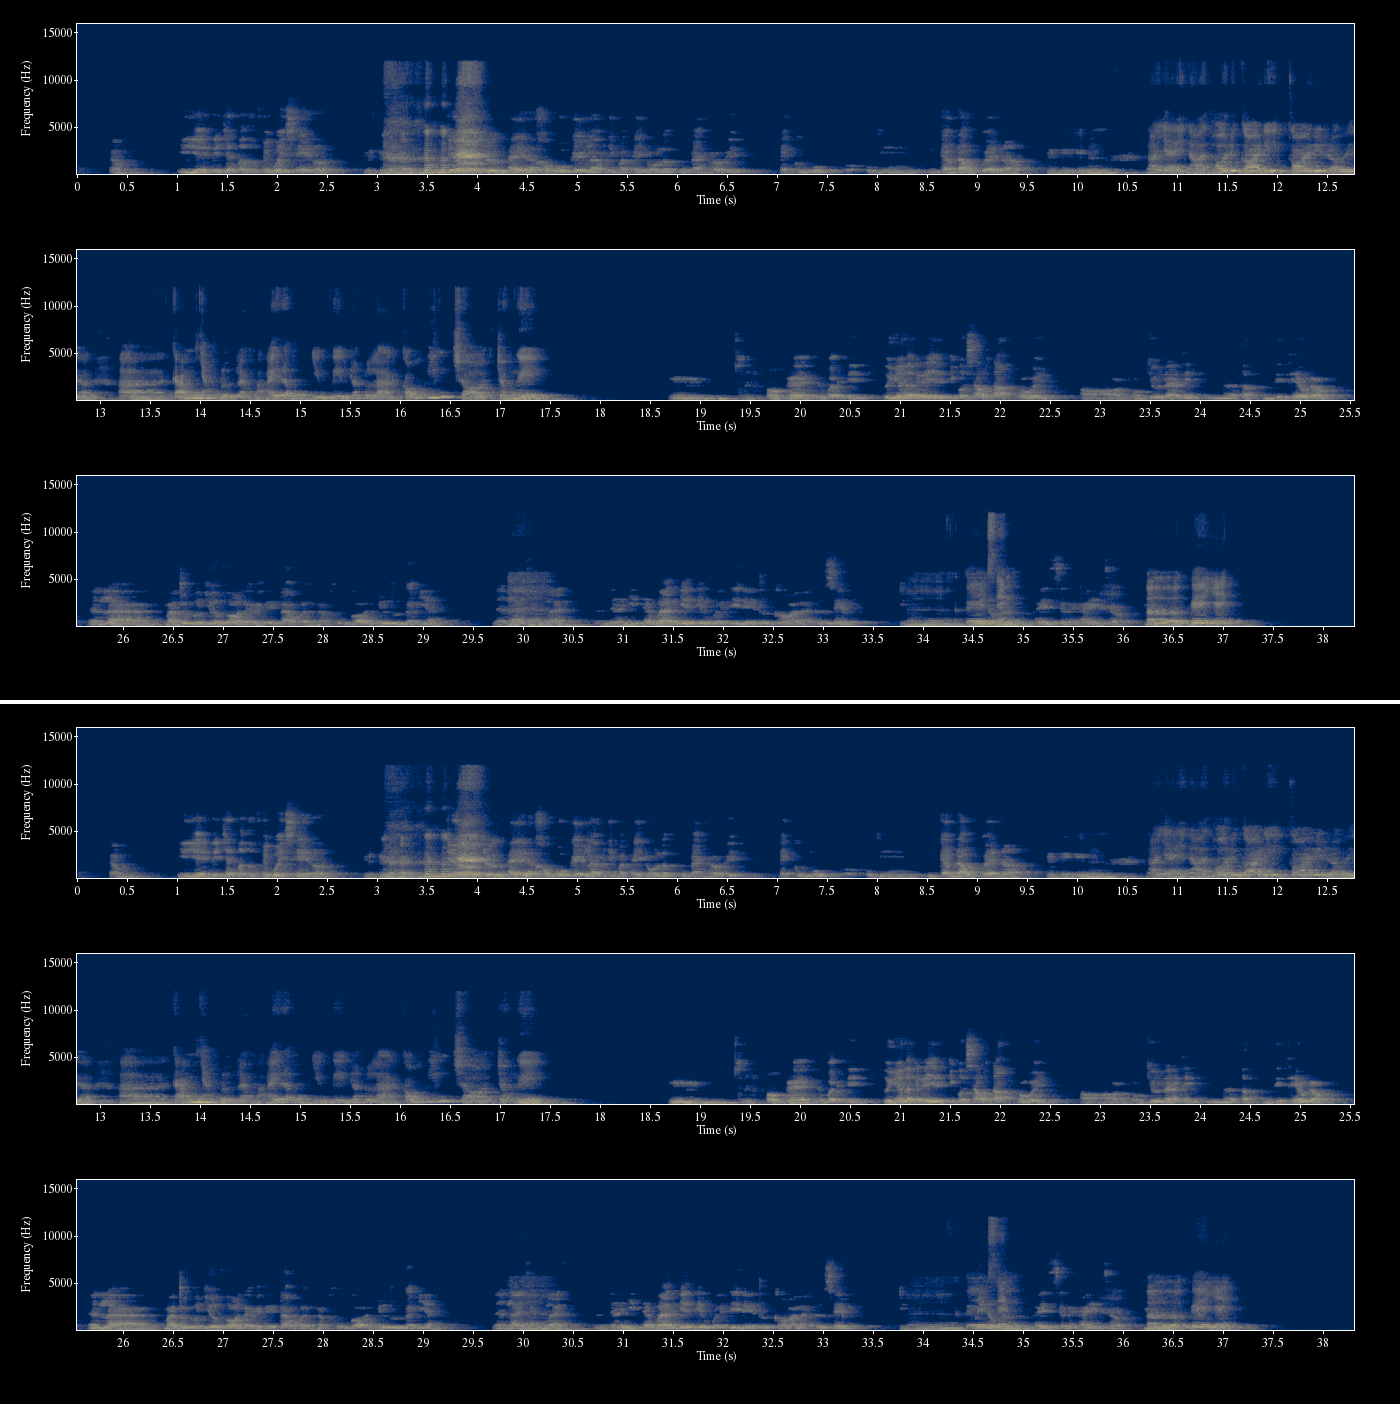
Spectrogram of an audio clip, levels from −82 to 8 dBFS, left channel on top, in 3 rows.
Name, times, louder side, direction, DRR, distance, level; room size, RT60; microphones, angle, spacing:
voice 1, 1.0-2.5 2.9-6.8 7.0-10.5 18.7-22.5 22.8-25.3 25.6-29.1 29.7-30.4 30.7-33.3 33.8-33.9 34.5-36.4, right 1 dB, 80° right, -1 dB, 0.8 m, -31 dB
voice 2, 3.1-4.1 10.0-10.4 10.7-17.5 29.8-30.4 33.8-35.0 36.2-37.0, left 2 dB, 30° left, 2 dB, 0.4 m, -29 dB
2.5 x 2.3 x 2.2 m, 0.62 s
head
